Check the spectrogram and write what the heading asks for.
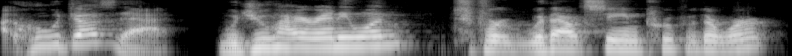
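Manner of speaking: high-pitched, imitated disbelieving questions; retold incredulity. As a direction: imitate a friend who can't believe it. Retold friend's disbelief at the story.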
